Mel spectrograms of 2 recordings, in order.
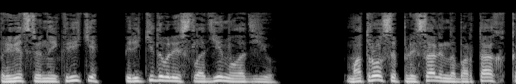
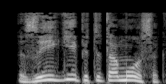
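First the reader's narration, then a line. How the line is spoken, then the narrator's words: Shouting crowd. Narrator (Russian): кричали они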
